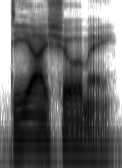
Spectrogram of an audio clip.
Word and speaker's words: dichotomy: DICHOTOMY. 4 syllables. Stress on the second.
